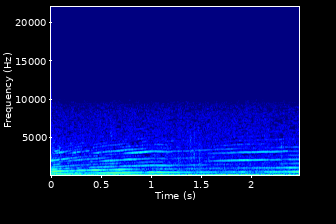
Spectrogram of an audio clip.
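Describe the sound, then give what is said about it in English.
An ambulance siren wails in a long, slowly rising tone over a heavy, steady low rumble of traffic, holding clear throughout without any voices. “Well, there goes the ambulance.”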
